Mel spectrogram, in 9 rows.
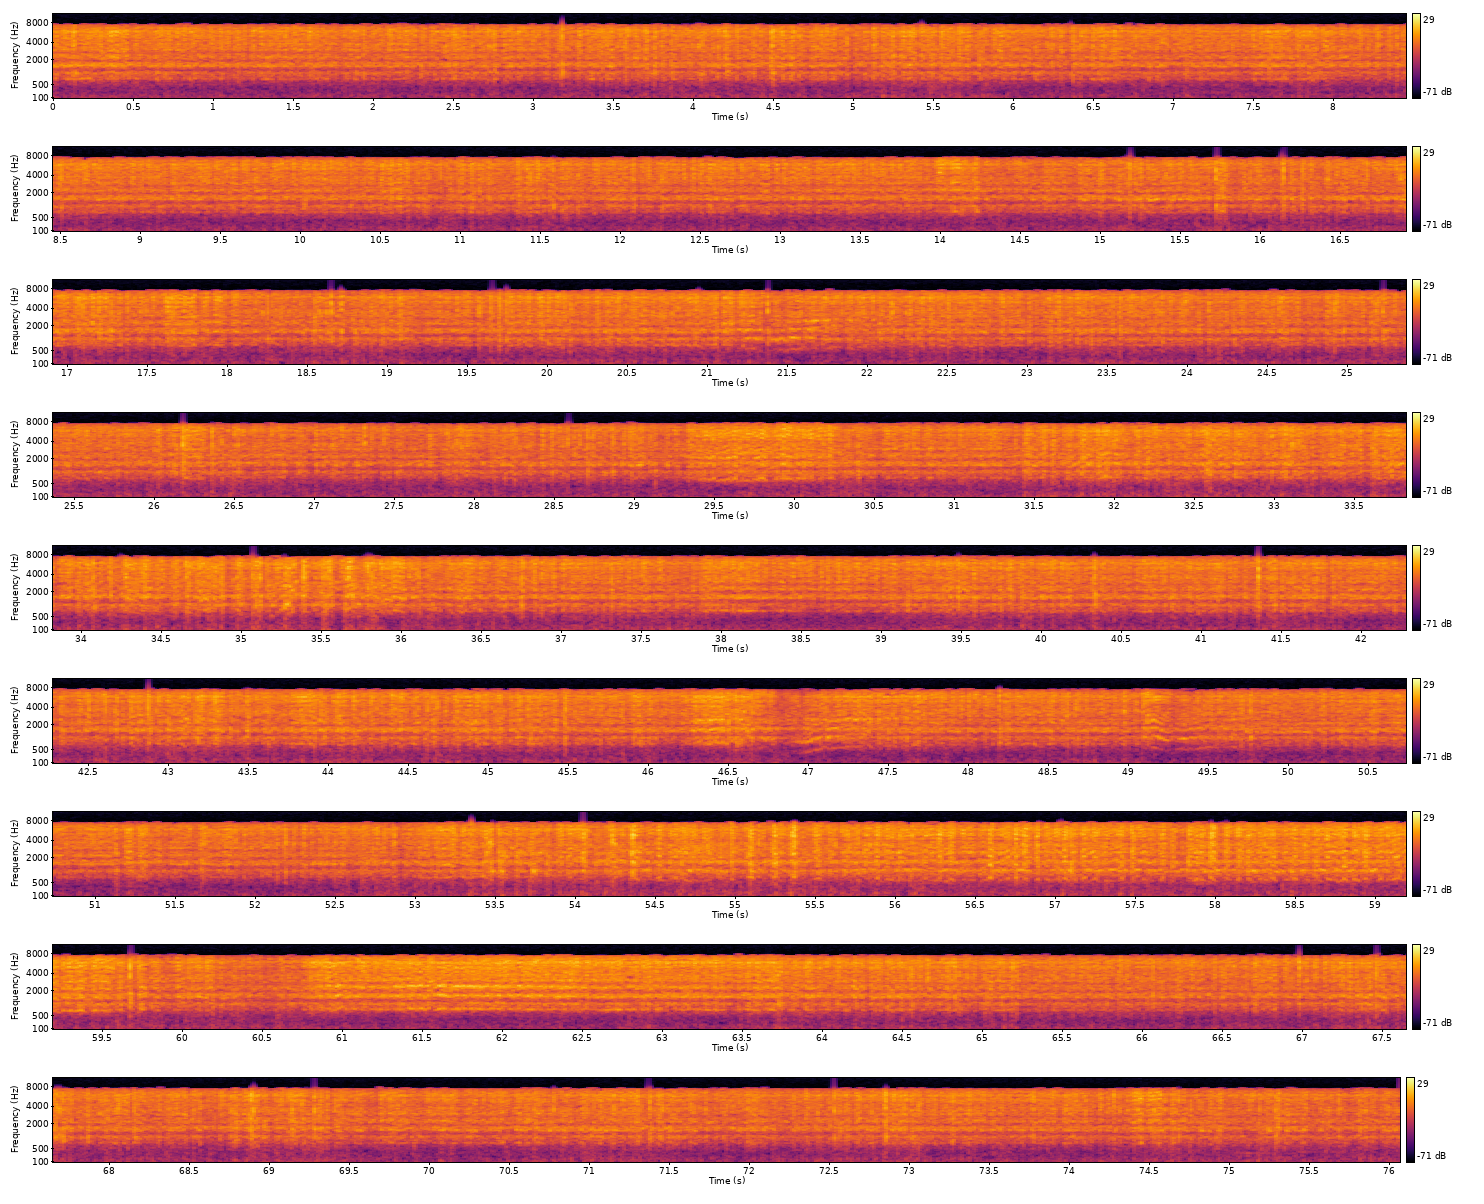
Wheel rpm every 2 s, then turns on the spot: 200, 200, 200, 200, 200, 200, 200, 200, 200, 190, 190, 190, 200, 200, 200, 200, 200, 190, 200, 200, 200, 200, 200, 170, 160, 190, 200, 190, 190, 200, 200, 200, 200, 200, 200, 200, 200, 200.
none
